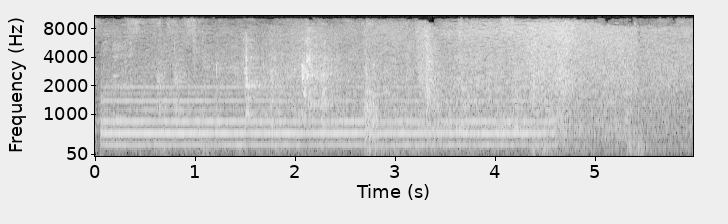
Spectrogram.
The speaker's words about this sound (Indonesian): Suara apa itu, Kak? Itu suara kapal.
